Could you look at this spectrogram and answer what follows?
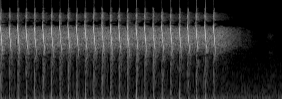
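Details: Bar-winged prinia singing a full-fill song for training cage birds: a single two-second run of quick, piercing, evenly spaced notes that ends abruptly and falls silent.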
